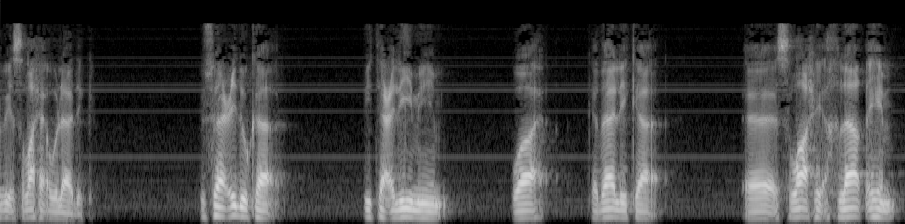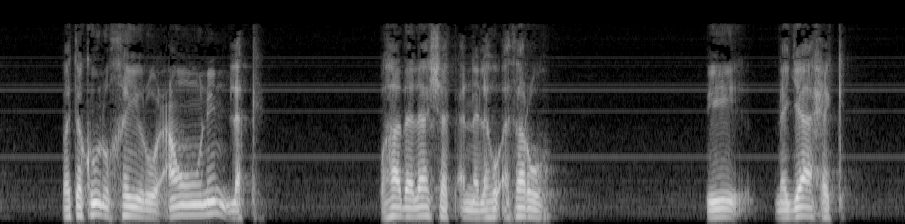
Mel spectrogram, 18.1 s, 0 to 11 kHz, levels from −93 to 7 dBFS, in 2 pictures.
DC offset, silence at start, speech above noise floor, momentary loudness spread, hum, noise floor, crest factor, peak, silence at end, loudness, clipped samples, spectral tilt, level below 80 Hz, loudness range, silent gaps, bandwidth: under 0.1%; 0 s; 45 dB; 12 LU; none; -60 dBFS; 18 dB; 0 dBFS; 0.6 s; -17 LUFS; under 0.1%; -6.5 dB/octave; -64 dBFS; 4 LU; none; 7.8 kHz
